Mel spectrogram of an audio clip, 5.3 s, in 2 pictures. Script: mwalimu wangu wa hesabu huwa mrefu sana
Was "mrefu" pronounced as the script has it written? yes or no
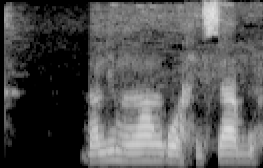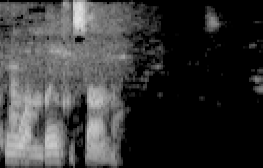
yes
